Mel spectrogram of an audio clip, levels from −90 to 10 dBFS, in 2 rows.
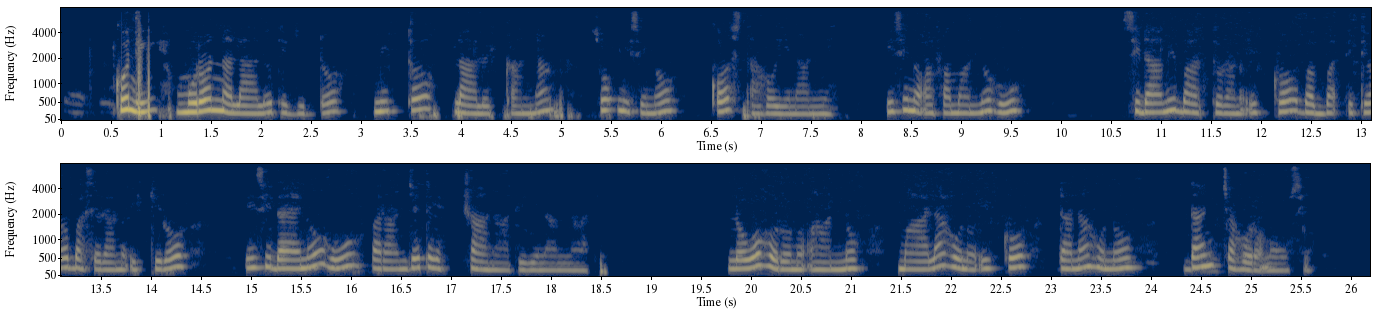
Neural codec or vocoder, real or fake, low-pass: none; real; 7.2 kHz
